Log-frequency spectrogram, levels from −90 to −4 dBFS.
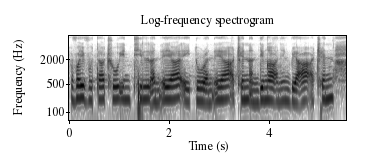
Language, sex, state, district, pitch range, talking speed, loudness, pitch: Mizo, female, Mizoram, Aizawl, 190-215 Hz, 235 wpm, -15 LUFS, 210 Hz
